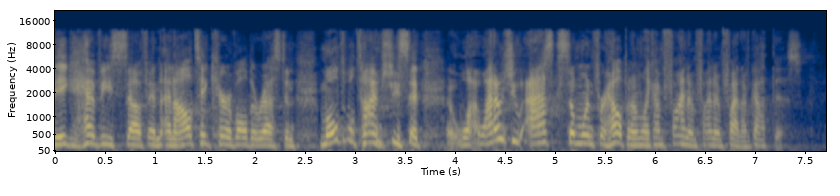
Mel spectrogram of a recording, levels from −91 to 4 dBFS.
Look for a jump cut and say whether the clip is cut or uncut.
uncut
